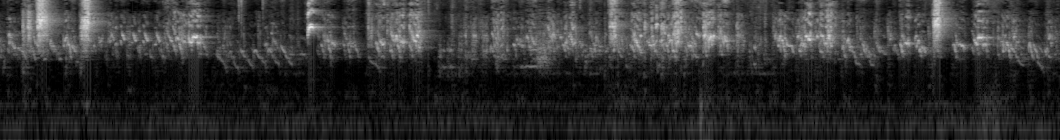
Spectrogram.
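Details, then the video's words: Budgerigars chirping while eating: a constant stream of scratchy squawks, rapid chirps and occasional higher whistles from the pet birds. "PARAKEET EATING SOUNDS"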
